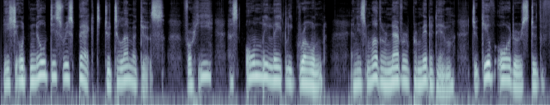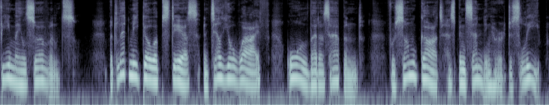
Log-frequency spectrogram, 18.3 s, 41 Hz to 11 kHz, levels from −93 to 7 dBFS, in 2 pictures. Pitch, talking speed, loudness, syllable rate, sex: 145 Hz, 155 wpm, -21 LUFS, 4.4 syllables/s, male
